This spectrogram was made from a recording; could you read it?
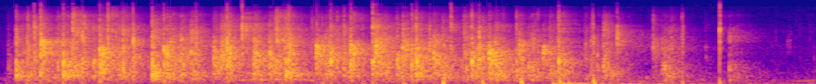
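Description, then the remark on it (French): A crowd applauds loudly for three primary-school pupils being introduced, a dense rush of many overlapping claps that holds steady for a few seconds before thinning out to a last few scattered claps and fading. “Applaudissez-les bien fort.”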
